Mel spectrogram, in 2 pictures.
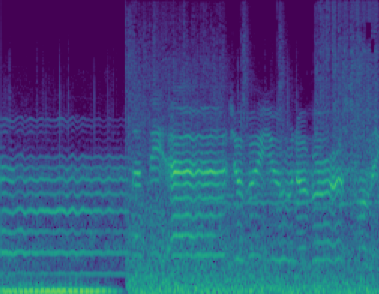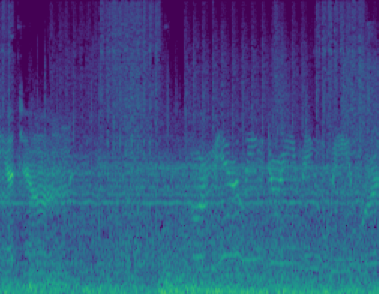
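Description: Meme sound edit: a held note over a deep rumble cuts off suddenly about one and a half seconds in. It gives way to a war-scene mix of gunfire and explosions, with shouting voices and music.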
